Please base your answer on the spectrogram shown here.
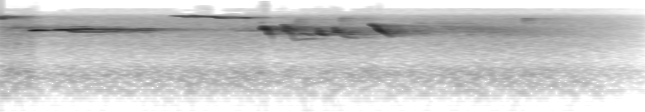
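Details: European robin song: a thin, high whistled note followed by a rapid tumbling run of sweet, jangling notes that fades away at the end.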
